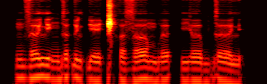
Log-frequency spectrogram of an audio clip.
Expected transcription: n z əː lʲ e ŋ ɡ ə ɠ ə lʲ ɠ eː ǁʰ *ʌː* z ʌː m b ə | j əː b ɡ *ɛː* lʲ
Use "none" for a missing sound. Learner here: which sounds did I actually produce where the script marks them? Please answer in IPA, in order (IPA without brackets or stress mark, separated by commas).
ʌ, əː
